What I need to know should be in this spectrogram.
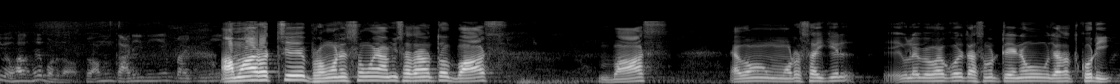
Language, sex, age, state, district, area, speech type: Bengali, male, 45-60, West Bengal, Uttar Dinajpur, urban, spontaneous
